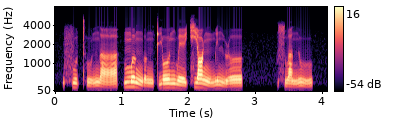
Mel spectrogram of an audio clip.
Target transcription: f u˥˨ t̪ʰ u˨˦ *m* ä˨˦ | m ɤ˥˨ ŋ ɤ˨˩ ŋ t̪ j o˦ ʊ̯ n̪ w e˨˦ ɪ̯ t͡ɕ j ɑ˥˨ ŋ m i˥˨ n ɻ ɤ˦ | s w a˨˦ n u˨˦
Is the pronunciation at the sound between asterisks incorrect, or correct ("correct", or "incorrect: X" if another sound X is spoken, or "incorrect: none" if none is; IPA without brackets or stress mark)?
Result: incorrect: n̪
